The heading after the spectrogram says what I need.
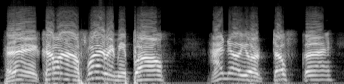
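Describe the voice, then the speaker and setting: High bright-voiced guy with an eastern european accent, slow and boastful, trolling in voice chat. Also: clean tone, no echo, rough recording. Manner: broken English, boastful, trolling. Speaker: voice chat player. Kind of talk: prank call banter in game voice chat.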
